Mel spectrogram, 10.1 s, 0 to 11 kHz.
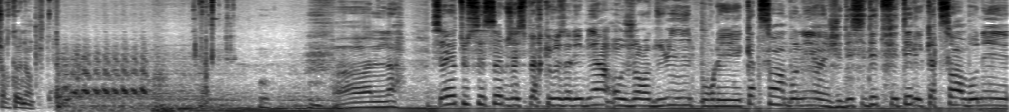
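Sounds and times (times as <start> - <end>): car engine idling: 0.6 - 10.0.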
